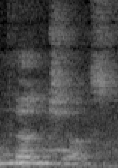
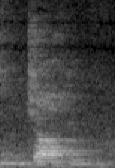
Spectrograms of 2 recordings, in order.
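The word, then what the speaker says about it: nunchaku: me how to use what most people call nunchucks. They're correct pronunciation is Nchaku.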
